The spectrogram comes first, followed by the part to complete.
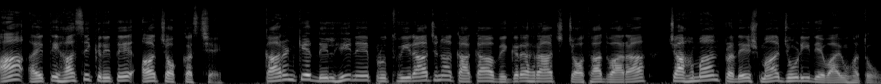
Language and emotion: Gujarati, neutral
